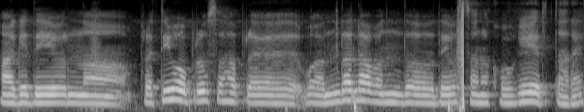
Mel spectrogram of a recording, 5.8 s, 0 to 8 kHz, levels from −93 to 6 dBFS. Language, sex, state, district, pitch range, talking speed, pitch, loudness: Kannada, female, Karnataka, Shimoga, 170-195 Hz, 100 wpm, 175 Hz, -23 LUFS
